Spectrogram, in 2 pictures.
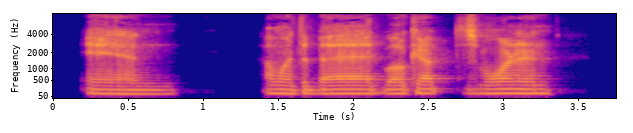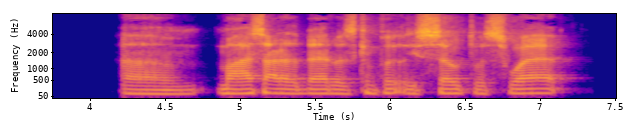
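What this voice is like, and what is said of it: Sore, strained sick voice. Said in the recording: “you can kind of hear, like my voice is still kind of like hurting a little bit”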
